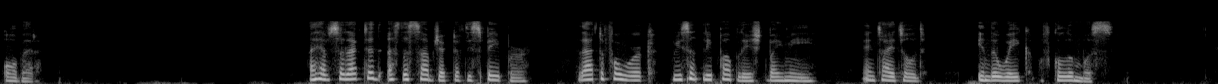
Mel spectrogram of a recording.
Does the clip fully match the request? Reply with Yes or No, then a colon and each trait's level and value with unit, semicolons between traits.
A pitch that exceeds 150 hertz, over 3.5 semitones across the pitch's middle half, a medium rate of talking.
No: high, 190 Hz; average, 4.7 semitones; slow, 130 wpm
